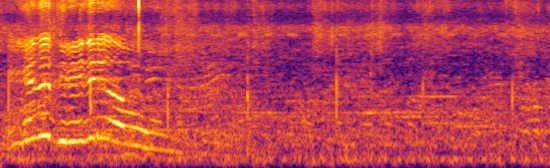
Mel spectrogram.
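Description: A high-pitched voice calls out with gliding pitch for about the first second, then fades. After that only faint outdoor background remains, with a few light clicks.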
